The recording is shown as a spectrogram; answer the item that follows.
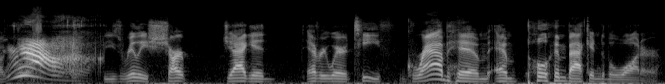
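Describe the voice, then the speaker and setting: Bright-voiced man running a tabletop game. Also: fairly high pitch. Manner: casual, laughs often, corrects himself mid-sentence. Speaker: game master.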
